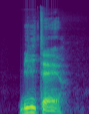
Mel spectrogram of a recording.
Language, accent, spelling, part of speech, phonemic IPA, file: French, France, bilitère, adjective, /bi.li.tɛʁ/, LL-Q150 (fra)-bilitère.wav
- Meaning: biliteral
